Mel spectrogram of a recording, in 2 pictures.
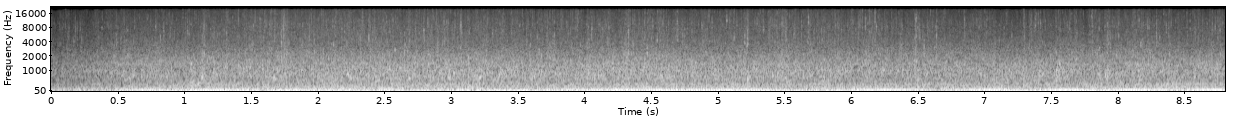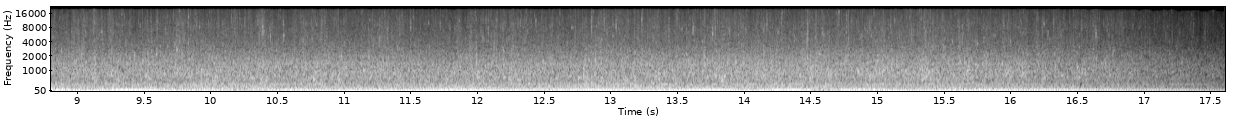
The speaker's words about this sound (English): Okay, this sound is the sound of a Thailand riverboat on the Mekong River.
